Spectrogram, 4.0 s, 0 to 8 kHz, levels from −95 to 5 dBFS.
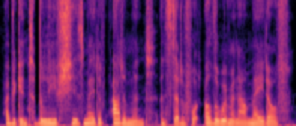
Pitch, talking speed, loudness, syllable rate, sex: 200 Hz, 260 wpm, -19 LUFS, 7.2 syllables/s, female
